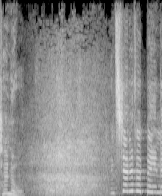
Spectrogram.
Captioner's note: laughing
